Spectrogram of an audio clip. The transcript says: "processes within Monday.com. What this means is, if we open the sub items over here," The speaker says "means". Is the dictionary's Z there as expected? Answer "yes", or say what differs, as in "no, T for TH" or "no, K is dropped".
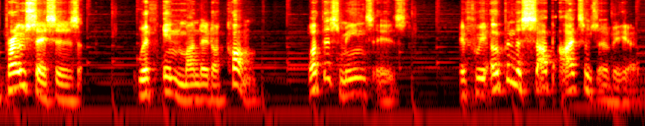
yes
